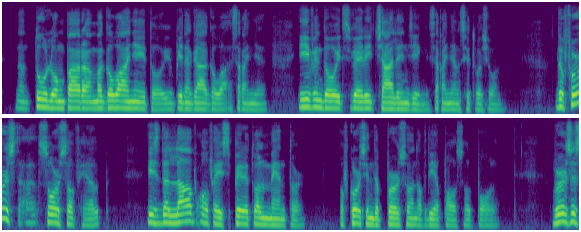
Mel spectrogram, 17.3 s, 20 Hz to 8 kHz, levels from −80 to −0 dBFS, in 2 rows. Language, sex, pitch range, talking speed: English, male, 120-150 Hz, 140 wpm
